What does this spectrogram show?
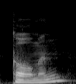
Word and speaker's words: komen: Luego tenemos el verbo venir, komen, komen, komen. La O es larga, komen.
